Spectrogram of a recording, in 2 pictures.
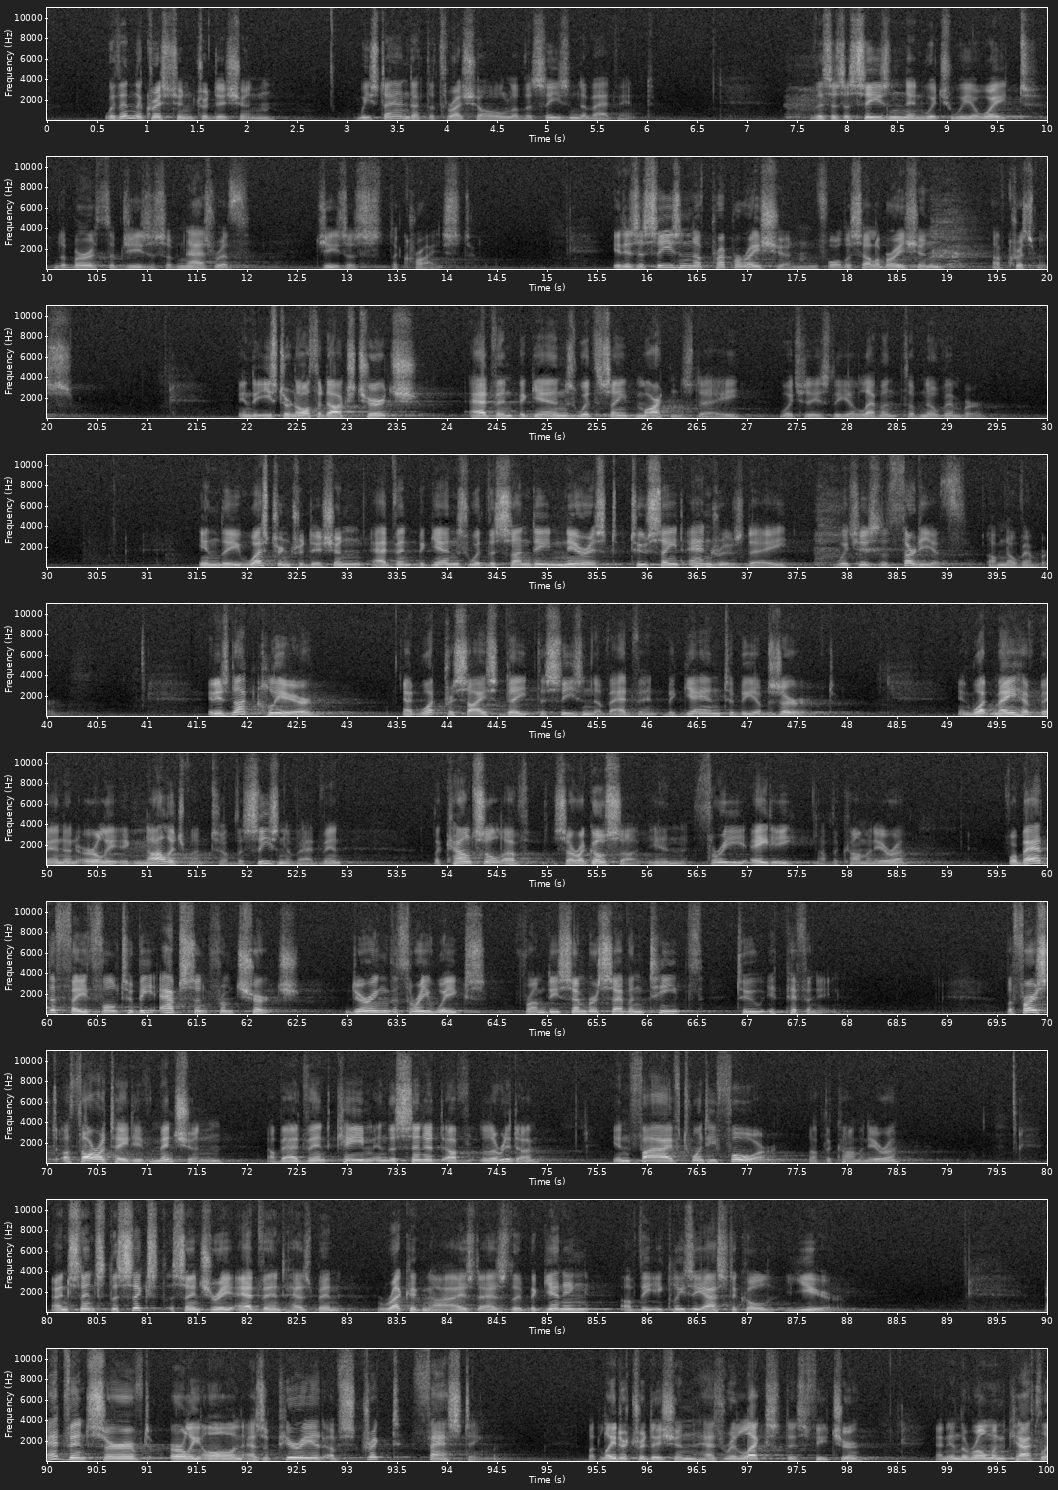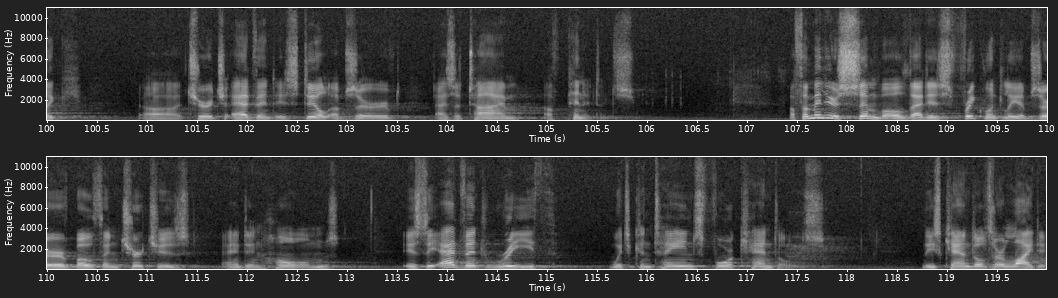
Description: Página Principal SEBTS Chapel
